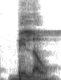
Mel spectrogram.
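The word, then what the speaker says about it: below: इसका उच्चारण बिलो है या बिलव है, बिलव, लेव ऐसा।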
